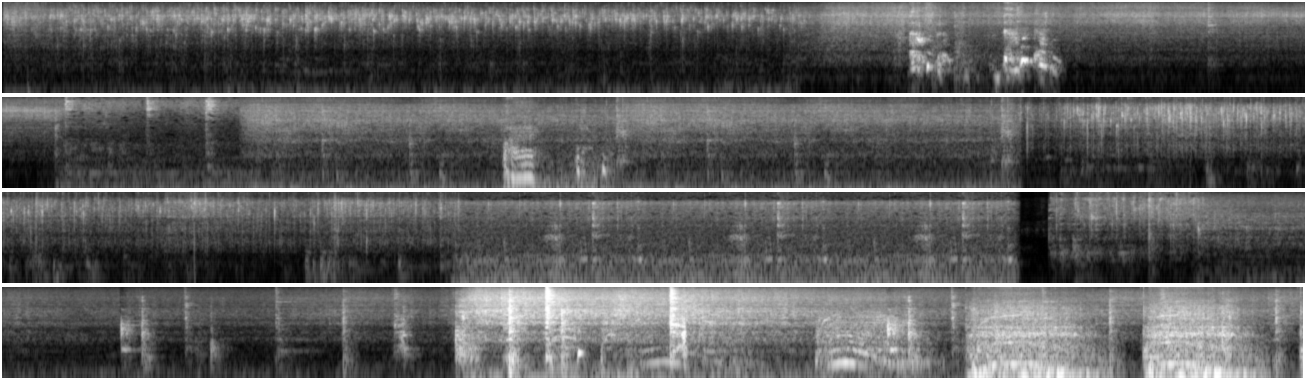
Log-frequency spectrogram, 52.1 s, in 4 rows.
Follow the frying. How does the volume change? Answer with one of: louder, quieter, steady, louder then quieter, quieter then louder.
louder.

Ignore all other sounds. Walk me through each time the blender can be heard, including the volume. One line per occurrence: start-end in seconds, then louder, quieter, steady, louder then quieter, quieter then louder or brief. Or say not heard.
45.1-52.0 louder.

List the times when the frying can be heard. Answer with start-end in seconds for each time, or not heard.
0.0-52.0.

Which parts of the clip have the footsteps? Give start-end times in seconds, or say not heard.
not heard.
